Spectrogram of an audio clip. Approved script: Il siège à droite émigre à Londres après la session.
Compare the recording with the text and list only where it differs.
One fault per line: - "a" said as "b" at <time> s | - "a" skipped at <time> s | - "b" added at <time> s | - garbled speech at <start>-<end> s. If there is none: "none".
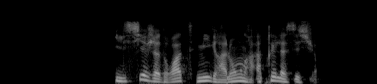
none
